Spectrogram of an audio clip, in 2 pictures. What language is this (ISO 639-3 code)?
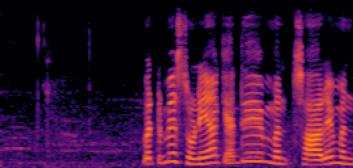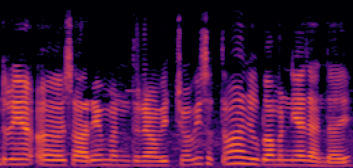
pan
